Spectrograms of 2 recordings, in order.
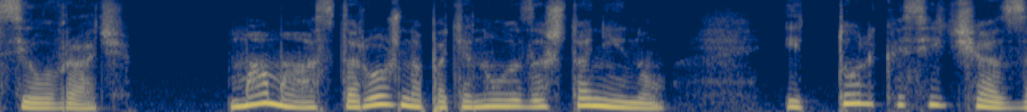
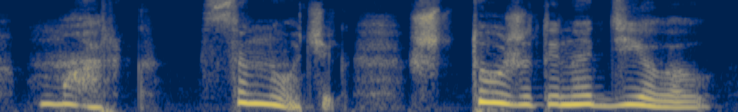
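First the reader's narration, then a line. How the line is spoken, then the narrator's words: Frightened. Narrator (Russian): испуганно проговорила она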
